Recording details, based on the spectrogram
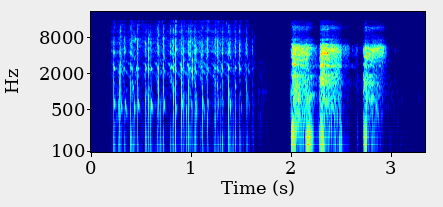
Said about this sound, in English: A bubbling noise followed by a cough comes through the smoke.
